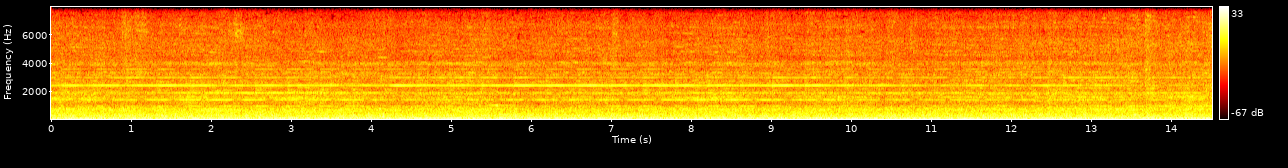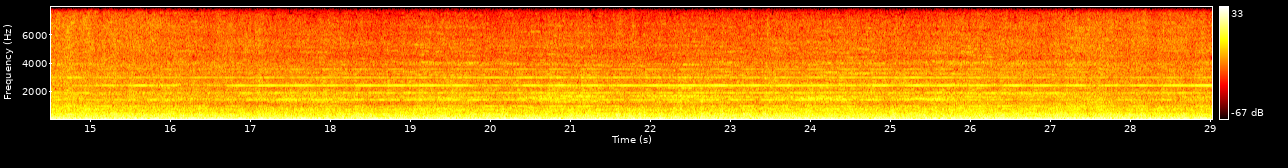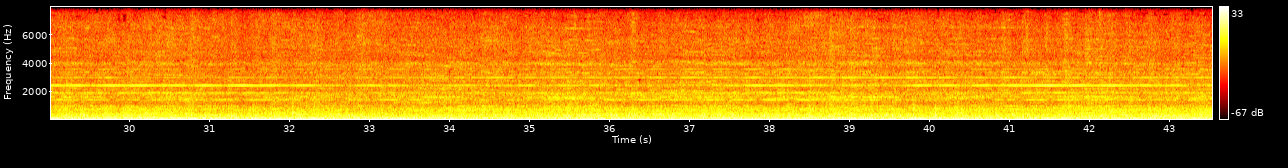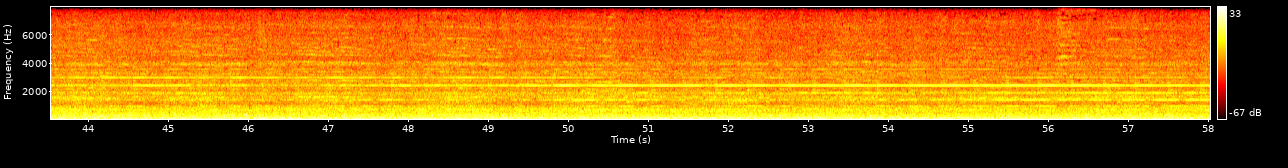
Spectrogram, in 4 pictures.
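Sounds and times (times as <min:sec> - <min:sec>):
high ringing tone: 0:00.0 - 0:58.0
train rolling on rails: 0:00.0 - 0:58.0.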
